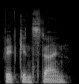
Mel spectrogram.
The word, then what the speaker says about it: Wittgenstein: And I think about the language is like your, I'm going to get his name wrong, Wittgenstein.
